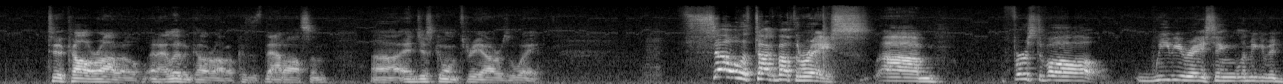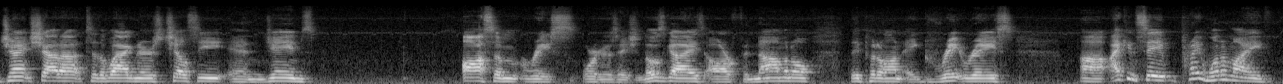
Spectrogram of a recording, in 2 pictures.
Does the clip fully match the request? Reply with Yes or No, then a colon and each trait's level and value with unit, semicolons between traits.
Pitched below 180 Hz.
Yes: medium, 140 Hz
